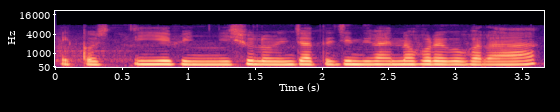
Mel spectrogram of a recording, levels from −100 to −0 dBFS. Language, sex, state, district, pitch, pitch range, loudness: Chakma, female, Tripura, Unakoti, 225 Hz, 215-230 Hz, -13 LUFS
